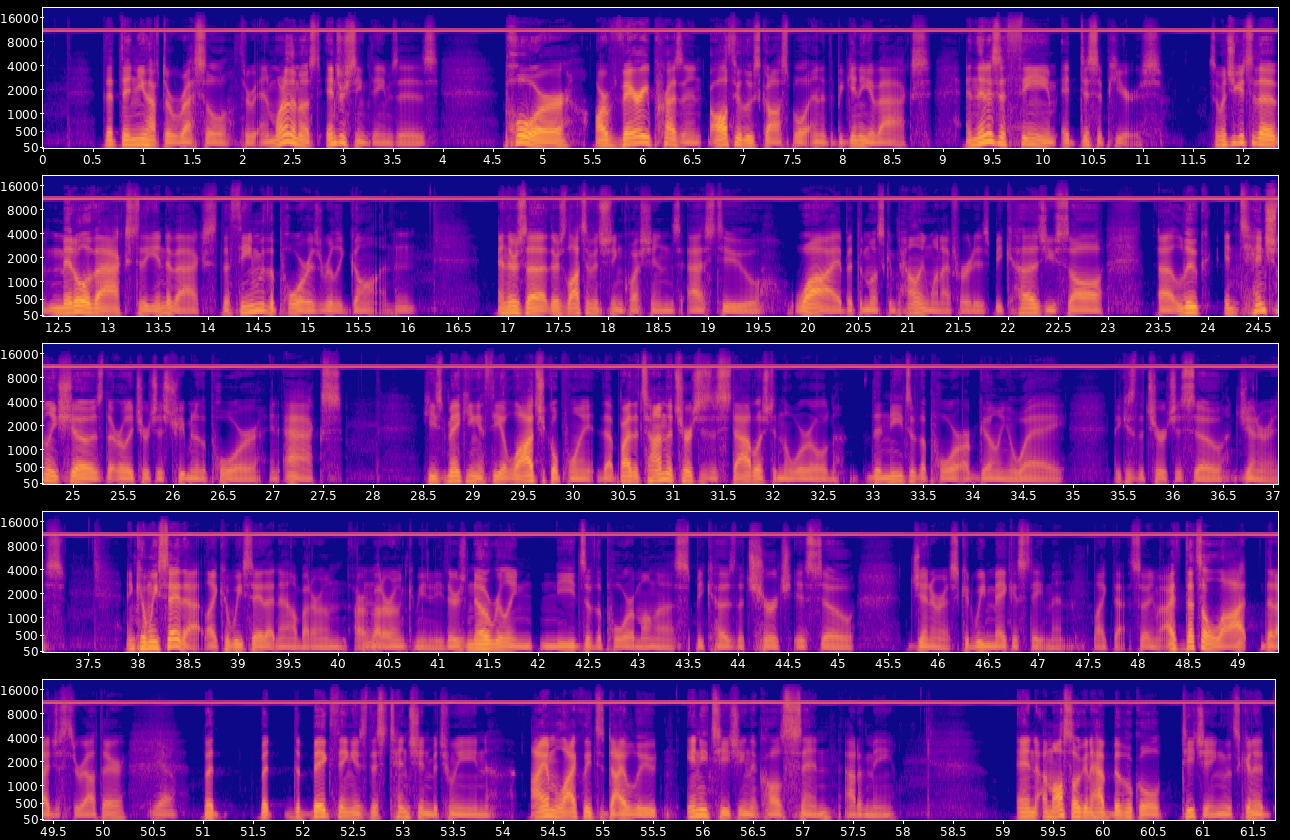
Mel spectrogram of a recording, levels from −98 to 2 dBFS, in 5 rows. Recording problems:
high-pitched whine; loud; throughout; 11 kHz, 5 dB below the speech

